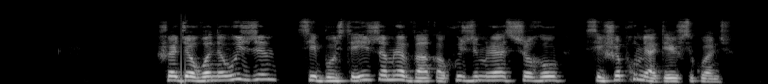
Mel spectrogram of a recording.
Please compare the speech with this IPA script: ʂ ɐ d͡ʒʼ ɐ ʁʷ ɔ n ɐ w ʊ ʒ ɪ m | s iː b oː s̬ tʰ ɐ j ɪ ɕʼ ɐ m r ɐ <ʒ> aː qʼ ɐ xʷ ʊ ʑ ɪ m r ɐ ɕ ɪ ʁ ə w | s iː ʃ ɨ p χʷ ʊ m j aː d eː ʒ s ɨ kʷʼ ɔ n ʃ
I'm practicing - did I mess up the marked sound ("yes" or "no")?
yes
